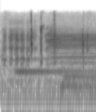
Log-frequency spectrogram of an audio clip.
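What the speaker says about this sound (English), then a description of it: "what's with all the sheep around here?" A Minecraft sheep bleats once, a short wavering nasal cry, close and clear over a faint background.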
